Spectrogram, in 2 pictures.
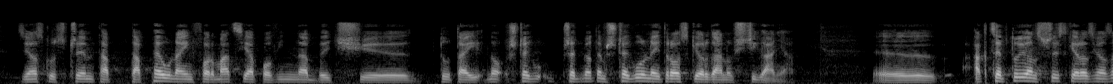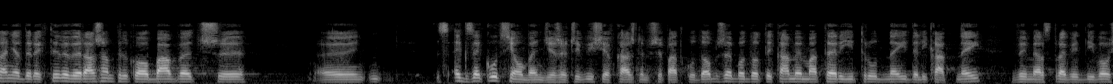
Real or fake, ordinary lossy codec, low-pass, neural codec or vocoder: real; none; 7.2 kHz; none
